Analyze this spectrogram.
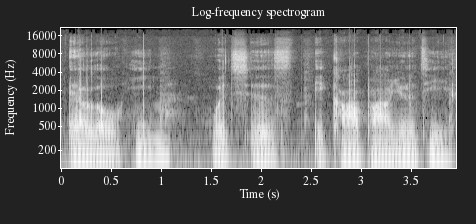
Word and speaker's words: Elohim: The word God is Elohim, pronounced Elohim, which is a compound unity of one made up of many.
